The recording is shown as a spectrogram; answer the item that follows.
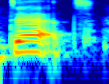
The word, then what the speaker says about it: debt: Pay attention to the pronunciation. No B. To be in debt.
